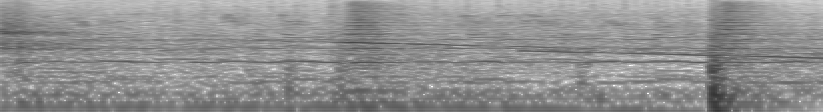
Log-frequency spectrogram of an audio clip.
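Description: Film soundtrack music with a long, slowly falling siren-like tone over a steady held note, and a sharp thump about three and a half seconds in.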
